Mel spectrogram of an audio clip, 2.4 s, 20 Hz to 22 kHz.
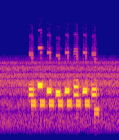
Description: Multi-frequency trunk signalling (R2, with the far end's replies), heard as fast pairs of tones, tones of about 90 ms. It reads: 20313432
